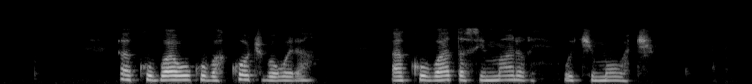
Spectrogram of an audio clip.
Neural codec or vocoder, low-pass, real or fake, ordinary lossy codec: none; 5.4 kHz; real; Opus, 16 kbps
